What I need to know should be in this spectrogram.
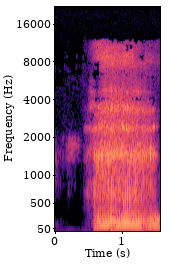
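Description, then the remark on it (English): A person voices a creature's heavy chest breathing: one long, loud, rumbling exhale that swells in suddenly after a faint intake and holds steady for about a second. “There's a breathing from its chest as”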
